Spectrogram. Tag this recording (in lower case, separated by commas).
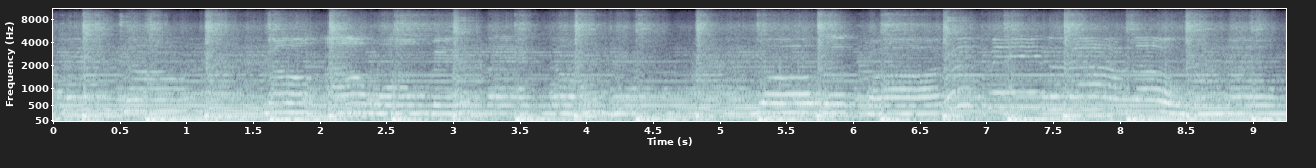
music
